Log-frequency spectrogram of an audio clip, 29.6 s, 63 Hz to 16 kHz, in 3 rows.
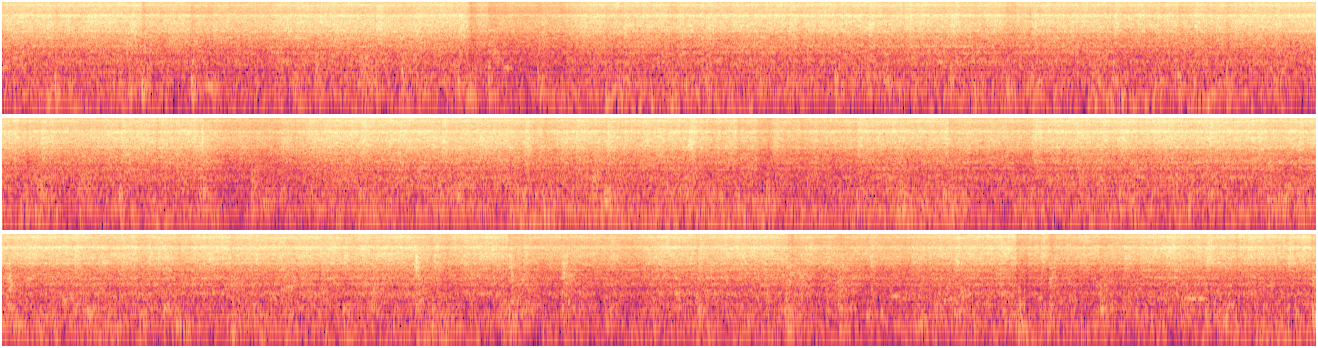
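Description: Passenger carriage running behind a GWR 56xx class 0-6-2 steam tank locomotive: a steady, loud rumble and clatter of wheels on the track, heard at an open window with air rushing past.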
